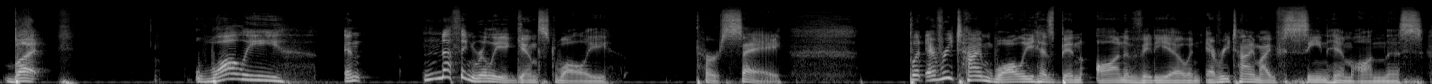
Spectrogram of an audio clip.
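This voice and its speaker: Man, podcast co-host, casual chat, halting, lots of fillers, very lively intonation. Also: lowish voice. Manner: halting, full of fillers and restarts.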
